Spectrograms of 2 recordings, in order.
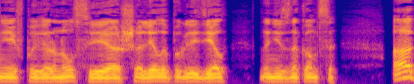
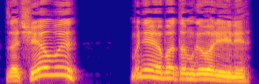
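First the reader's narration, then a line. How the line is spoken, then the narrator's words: Shouted. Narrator (Russian): крикнул Игорь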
